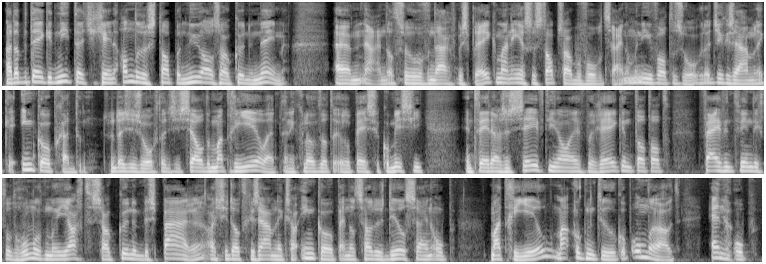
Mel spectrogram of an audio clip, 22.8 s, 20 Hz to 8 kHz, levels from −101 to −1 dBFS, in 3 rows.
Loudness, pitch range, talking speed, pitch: -17 LUFS, 125-150 Hz, 240 wpm, 135 Hz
